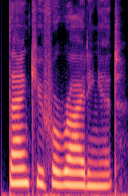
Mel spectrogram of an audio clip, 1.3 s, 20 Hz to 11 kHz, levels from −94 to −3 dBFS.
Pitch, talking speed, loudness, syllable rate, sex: 215 Hz, 235 wpm, -16 LUFS, 5.5 syllables/s, female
